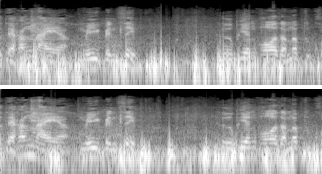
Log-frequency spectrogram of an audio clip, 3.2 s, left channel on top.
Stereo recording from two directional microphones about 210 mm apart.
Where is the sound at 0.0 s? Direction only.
15° left (ahead or behind).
